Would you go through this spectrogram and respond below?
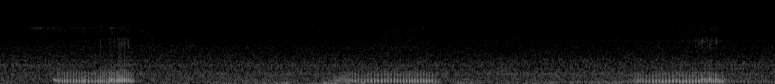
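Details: French bulldog puppy napping: three slow, rumbling snoring breaths of about a second each with quiet gaps between.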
